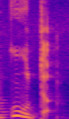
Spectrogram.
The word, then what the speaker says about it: good: Good story, 不要读成了 good, 是 good, 短元音 w,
